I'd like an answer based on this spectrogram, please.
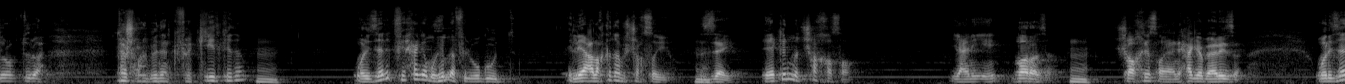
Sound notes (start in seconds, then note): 9.0 in Arabic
